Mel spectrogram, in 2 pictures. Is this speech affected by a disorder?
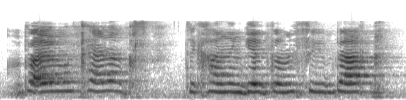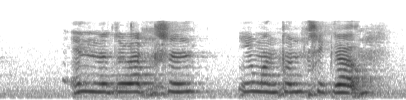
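Yes: cerebral palsy; affects all four limbs.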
